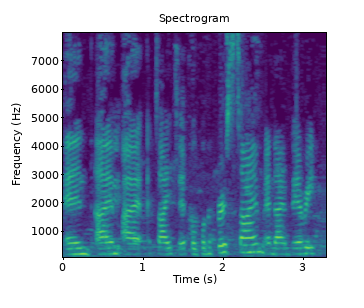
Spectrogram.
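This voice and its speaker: A woman from Uzbekistan, a secondary school teacher, sounding excited and bubbly. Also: mid-range voice, normal speed, crowd noise. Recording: crowded conference hall.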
